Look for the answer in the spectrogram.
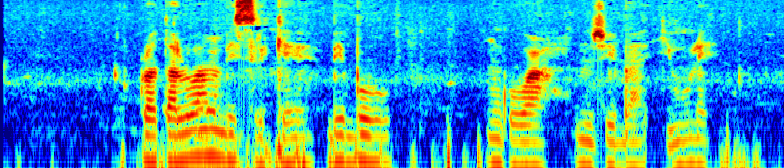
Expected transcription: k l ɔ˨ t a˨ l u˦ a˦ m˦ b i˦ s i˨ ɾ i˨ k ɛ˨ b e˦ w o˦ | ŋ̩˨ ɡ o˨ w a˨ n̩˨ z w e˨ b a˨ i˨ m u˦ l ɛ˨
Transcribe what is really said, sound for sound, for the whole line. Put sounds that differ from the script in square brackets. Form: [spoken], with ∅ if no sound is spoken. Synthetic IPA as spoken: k l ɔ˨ t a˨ l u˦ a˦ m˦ b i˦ s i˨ ɾ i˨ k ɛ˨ b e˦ [b] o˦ | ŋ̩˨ ɡ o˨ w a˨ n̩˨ z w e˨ b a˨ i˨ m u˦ l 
